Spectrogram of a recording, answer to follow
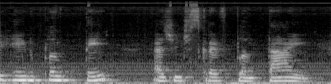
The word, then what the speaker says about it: Plantae: O reino das plantas é chamado de reino Plantae, a gente escreve Plantae, mas vocês se lembram bem que é do latim esse termo, então a pronúncia fica algo parecido com Plantae.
